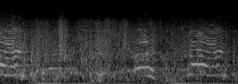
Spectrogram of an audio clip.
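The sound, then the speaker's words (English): Water splashes and sloshes continuously for a couple of seconds, a broad churning wash under raised, wordless voices and cries, as the character Augustus falls into the chocolate river. “So, yeah, Augustus falls in the chocolate river and then gets sucked up the big suction thing.”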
